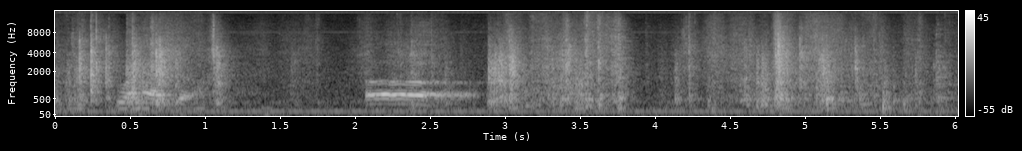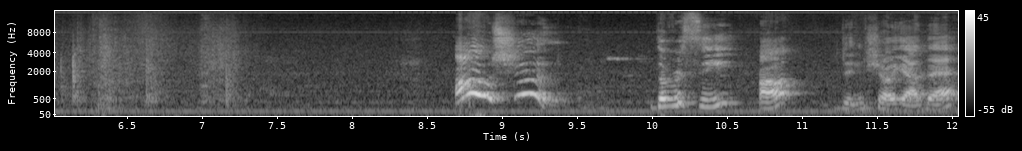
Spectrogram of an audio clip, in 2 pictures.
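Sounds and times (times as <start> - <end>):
paper rustling and crinkling: 0.0 - 7.4
low electrical hum: 0.0 - 12.0.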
